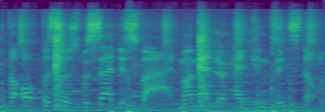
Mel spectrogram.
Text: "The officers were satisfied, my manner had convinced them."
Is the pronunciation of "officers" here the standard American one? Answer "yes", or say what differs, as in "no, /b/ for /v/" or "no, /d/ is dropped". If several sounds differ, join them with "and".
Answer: yes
